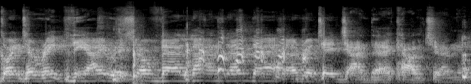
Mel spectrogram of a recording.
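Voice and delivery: villain voice. Acted. Acted villain quote, mock.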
